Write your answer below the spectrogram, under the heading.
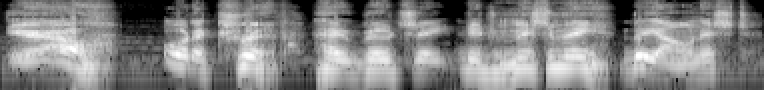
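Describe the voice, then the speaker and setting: Man acting a croaky, cheeky back-from-dead buddy. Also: on the high side, expressive, takes it slowly, faint music behind, full character voice. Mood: playful. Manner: playful, cheeky. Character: cheeky, upbeat man just resurrected, joking. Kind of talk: comic dub acting.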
